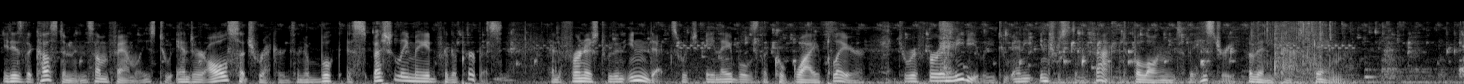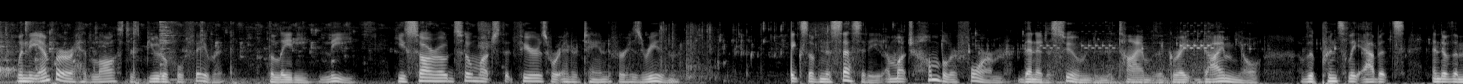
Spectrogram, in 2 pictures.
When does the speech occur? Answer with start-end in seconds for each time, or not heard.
0.0-13.5, 14.8-21.4, 22.6-29.2.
